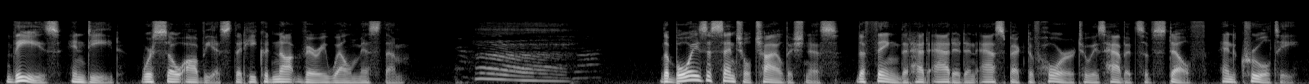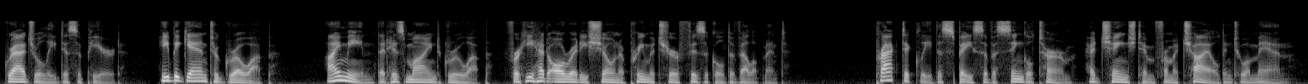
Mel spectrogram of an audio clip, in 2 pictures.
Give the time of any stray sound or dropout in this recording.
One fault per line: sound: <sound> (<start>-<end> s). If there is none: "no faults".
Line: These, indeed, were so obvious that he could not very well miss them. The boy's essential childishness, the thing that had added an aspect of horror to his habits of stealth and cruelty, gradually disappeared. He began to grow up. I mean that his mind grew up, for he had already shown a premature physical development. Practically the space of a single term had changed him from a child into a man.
sound: sigh (4.5-6.1 s)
